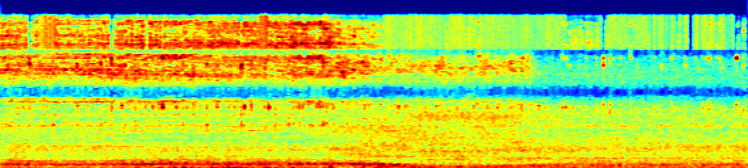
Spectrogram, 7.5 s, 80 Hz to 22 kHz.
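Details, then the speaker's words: 1959 Welbilt Wall-Slim 2-horsepower heat pump, sat 15 years, switched to low cool: a steady low hum settles in partway through as the compressor kicks on and runs evenly, cooling starts at once; normal compressor start. "All right, let's try the compressor on low cool. Right up. I already hear the refrigerator."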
